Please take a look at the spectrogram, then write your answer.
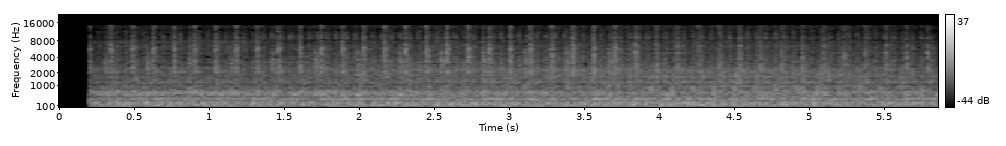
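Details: Lada Vesta engine warming up from cold: a sharp, fast ticking knock, roughly three or four a second, rides over the idle; the engine knocks while warming up.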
